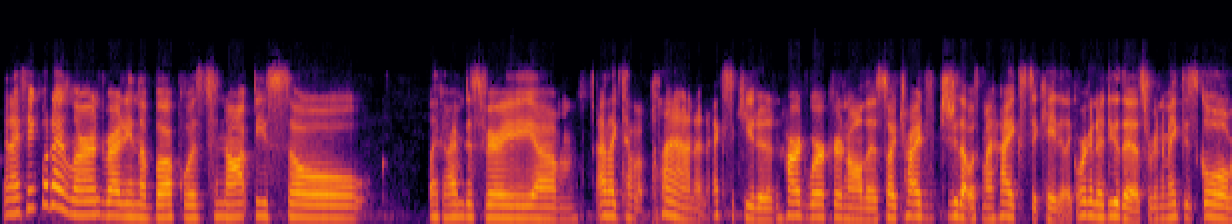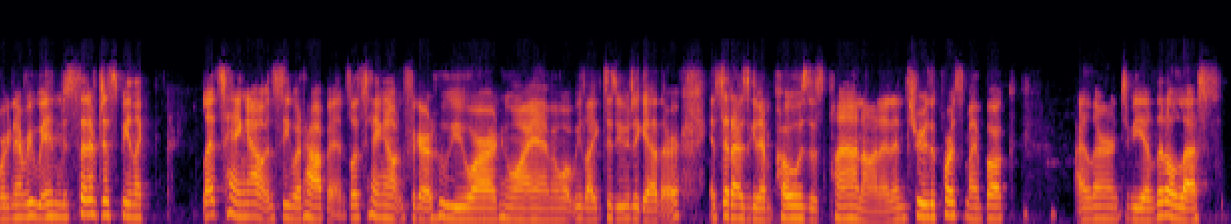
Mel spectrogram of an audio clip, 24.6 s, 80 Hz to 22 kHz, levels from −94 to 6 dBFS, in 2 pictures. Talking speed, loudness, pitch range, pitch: 285 wpm, -19 LUFS, 165-200 Hz, 180 Hz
